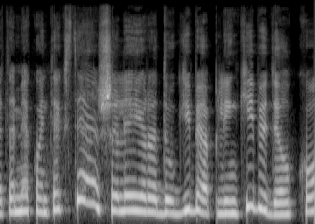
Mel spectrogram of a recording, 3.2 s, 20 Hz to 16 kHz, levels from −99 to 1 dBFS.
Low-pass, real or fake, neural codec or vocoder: 14.4 kHz; real; none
